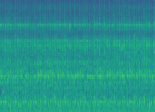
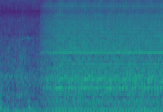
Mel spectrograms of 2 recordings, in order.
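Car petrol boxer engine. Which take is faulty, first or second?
first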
